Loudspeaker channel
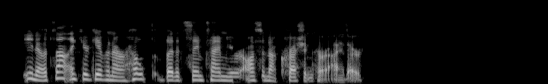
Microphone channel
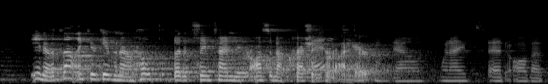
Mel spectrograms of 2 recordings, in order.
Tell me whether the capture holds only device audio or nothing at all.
No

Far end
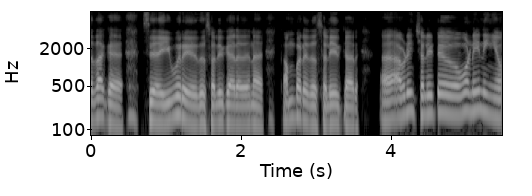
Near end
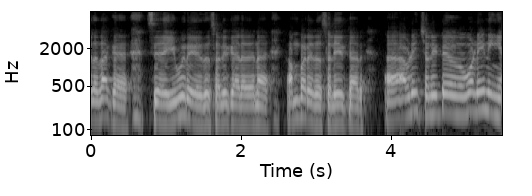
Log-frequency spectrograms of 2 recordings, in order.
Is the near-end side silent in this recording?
Yes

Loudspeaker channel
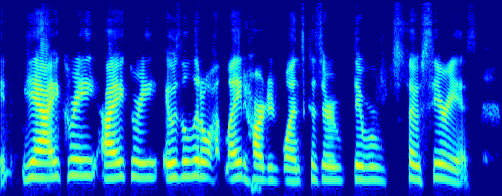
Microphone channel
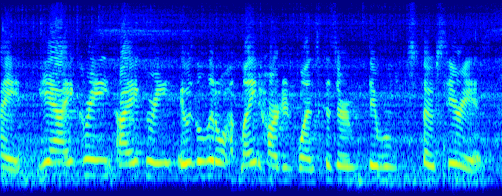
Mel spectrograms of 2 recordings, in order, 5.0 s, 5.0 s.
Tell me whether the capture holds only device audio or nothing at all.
Yes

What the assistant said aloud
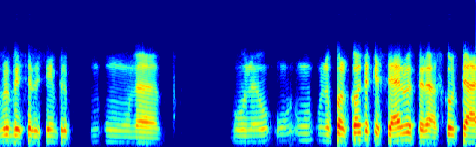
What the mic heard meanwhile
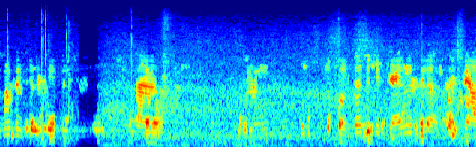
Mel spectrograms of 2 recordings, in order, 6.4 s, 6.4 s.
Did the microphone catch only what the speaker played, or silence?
Yes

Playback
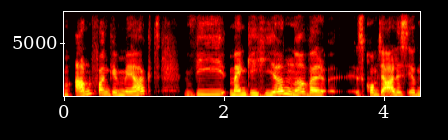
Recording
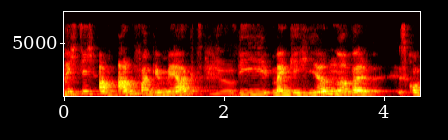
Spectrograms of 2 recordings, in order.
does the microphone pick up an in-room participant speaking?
Yes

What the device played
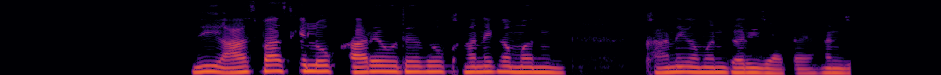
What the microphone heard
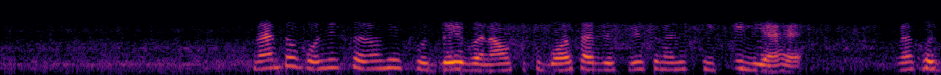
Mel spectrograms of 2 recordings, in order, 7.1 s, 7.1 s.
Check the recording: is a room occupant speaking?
Yes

